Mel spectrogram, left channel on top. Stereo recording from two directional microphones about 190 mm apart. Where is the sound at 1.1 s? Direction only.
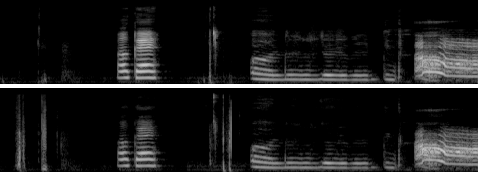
5° left (ahead or behind).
